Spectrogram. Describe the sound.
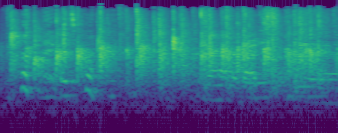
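A small group breaks into scattered clapping that runs steadily throughout, with several voices talking and murmuring over the applause.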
